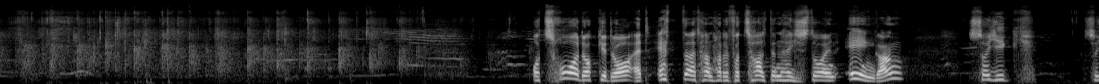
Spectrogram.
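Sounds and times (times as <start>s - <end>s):
audience applause: 0.0s - 5.0s
speech: 5.3s - 9.1s, 9.7s - 10.9s.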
